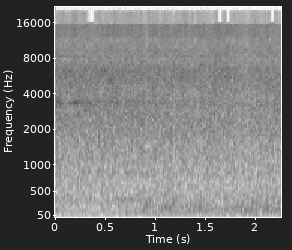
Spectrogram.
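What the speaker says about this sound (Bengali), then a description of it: "প্রচণ্ড বৃষ্টি" Heavy rain pouring steadily with a deep rumble of thunder rolling through it, a dense, continuous roar at close range throughout.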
